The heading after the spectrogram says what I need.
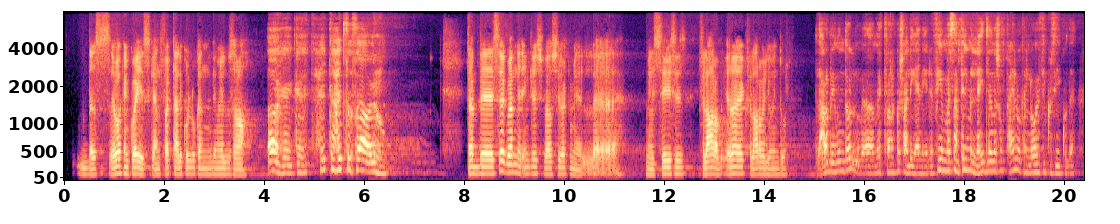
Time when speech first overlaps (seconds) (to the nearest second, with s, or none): none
